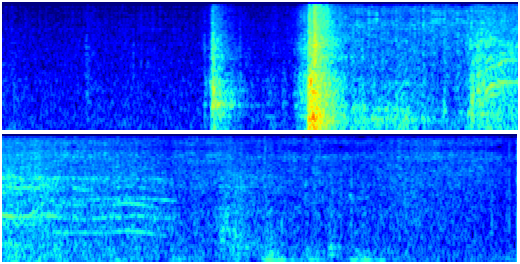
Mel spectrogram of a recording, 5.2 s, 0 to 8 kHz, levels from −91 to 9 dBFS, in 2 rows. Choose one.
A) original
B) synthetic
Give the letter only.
A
